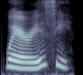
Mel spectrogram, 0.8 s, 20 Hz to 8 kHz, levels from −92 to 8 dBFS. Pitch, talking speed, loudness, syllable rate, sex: 245 Hz, 215 wpm, -15 LUFS, 6.1 syllables/s, female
